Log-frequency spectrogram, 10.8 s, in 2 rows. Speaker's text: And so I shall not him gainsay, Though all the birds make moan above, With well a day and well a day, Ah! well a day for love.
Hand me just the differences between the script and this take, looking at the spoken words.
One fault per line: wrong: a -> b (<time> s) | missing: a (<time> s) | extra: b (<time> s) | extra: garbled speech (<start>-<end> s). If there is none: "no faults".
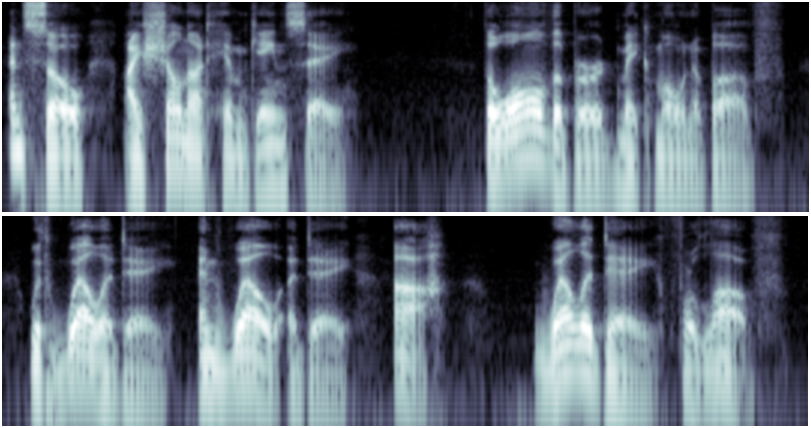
wrong: birds -> bird (3.7 s)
